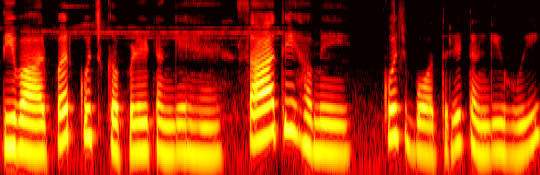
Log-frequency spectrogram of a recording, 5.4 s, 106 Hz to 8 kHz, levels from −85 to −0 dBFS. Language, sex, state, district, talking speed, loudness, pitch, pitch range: Hindi, female, Chhattisgarh, Raipur, 145 wpm, -20 LUFS, 195 Hz, 185-240 Hz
